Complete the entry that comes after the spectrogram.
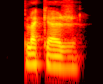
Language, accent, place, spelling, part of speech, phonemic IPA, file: French, France, Lyon, placage, noun, /pla.kaʒ/, LL-Q150 (fra)-placage.wav
- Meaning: 1. veneer (thin covering of fine wood) 2. tackle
